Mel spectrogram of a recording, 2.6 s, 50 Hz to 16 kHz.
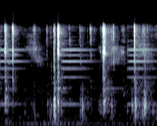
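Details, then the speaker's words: Audi A4 B6 1.8T with crank-no-start after service, code P0688 power supply relay open circuit; relay clicks sharply and irregularly as soon as it's plugged in, which it shouldn't; engine management fuse 29 (20 A) also blowing. "i opened it up really looks good no real problems but i did notice it clicks as soon as i put it in you hear that"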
